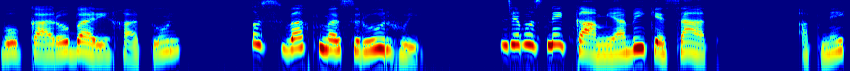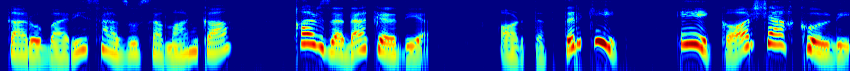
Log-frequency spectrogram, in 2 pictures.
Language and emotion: Urdu, happy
